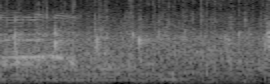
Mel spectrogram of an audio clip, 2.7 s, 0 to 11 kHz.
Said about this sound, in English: Go ahead in Pittsburgh. Go ahead in Fort Worth. Take 15 seconds. Clap your hands, all ye people.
